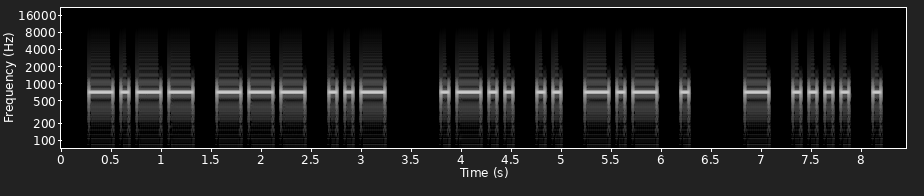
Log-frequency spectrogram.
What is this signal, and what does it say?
Morse code, heard as a keyed tone, about 15 wpm, 700 Hz. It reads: YOU LIKE THE
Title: Sentences from Top 1000 Words - Review Part 6 - 15wpm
